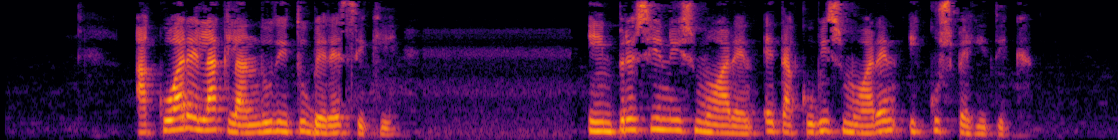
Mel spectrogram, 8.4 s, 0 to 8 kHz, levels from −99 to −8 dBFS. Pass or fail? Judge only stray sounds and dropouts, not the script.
pass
